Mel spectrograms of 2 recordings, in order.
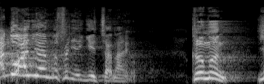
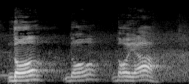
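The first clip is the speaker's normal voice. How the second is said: very slow, lower, one by one; slow singling out; 6 semitones lower, much slower than usual. Acted. Preacher singling out the guilty listener, slow and deliberate. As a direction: pick them out with drawn-out words. Acting out pointing at a congregant.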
